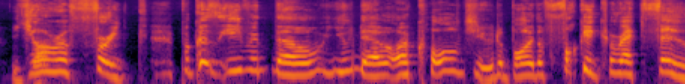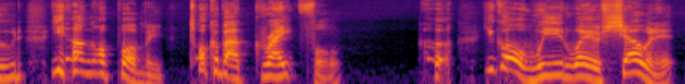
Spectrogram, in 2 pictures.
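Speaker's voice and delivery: mocking high girly voice. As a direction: sneer it in a high mimic. Reads her messages in mock voice.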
